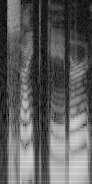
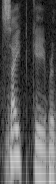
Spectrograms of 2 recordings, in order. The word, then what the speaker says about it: Zeitgeber: The rest of the words have TZ sound at the beginning of the word. In that case, the sound is spelled with the letter Z. Zeitgeber is a compound word.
